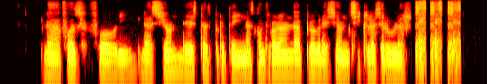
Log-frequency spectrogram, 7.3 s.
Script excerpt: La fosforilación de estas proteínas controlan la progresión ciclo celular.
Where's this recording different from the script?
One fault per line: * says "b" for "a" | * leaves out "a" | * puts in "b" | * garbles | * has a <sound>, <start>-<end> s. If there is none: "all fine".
* has a laugh, 6.2-6.9 s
